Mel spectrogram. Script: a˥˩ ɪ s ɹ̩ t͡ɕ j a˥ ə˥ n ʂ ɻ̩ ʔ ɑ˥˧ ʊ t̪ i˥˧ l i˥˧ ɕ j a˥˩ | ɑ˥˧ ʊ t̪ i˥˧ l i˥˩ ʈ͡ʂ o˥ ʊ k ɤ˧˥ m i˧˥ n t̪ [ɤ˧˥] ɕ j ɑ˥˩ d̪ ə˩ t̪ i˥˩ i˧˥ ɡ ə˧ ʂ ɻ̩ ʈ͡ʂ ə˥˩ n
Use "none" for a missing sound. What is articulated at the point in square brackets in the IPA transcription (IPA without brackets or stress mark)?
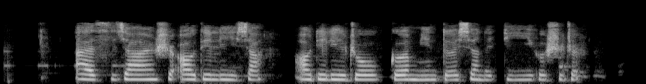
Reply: ɤ˧˥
